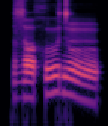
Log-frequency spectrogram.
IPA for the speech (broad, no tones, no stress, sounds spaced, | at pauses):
z ɔ x u d ũː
